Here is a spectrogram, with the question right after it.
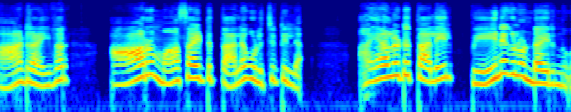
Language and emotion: Malayalam, disgusted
